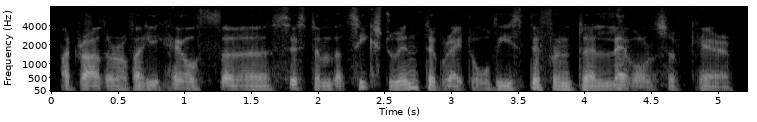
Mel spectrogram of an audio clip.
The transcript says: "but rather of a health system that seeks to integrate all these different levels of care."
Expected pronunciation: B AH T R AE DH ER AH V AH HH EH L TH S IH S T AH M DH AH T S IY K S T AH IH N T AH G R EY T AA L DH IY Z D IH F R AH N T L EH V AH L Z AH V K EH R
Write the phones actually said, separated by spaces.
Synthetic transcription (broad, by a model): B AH T R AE DH ER AH V AH HH EH L TH S IH S T AH M DH AH T S IY K S T AH IH N T AH G R EY T AA L DH IY Z D IH F R AH N T L EH V AH L Z AH V K EH R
